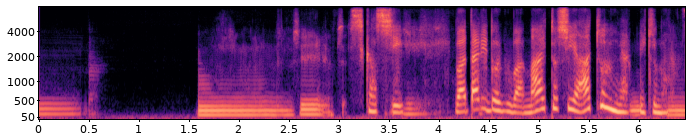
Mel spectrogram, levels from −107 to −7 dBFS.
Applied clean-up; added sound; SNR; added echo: neural diffusion model UNIVERSE++.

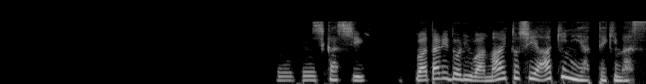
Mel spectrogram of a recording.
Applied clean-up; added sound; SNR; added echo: neural mask model Resemble Enhance denoiser.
